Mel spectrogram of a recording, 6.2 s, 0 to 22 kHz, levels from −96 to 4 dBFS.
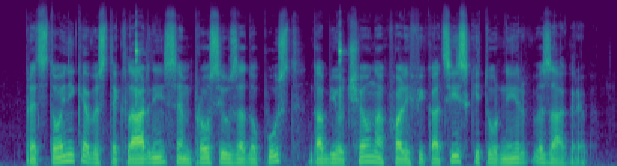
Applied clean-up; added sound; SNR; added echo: none; Chink, clink; 16 dB; none.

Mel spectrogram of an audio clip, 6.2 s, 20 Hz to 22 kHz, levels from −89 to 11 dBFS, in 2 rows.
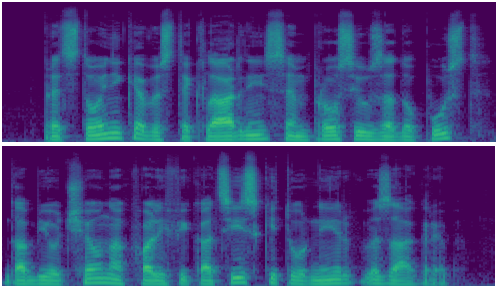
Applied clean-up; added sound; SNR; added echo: none; none; none; none.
